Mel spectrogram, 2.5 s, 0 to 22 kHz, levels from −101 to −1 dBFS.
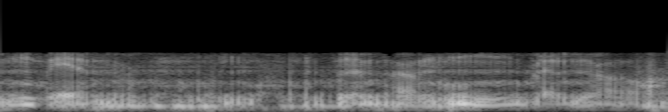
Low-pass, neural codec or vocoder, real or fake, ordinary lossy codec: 3.6 kHz; autoencoder, 44.1 kHz, a latent of 192 numbers a frame, MeloTTS; fake; AAC, 32 kbps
